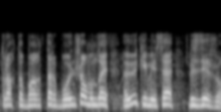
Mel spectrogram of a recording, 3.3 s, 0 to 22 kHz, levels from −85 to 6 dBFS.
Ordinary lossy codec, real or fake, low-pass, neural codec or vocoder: Opus, 64 kbps; real; 7.2 kHz; none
